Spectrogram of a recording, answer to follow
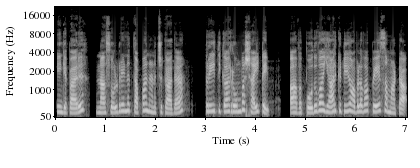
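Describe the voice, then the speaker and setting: A woman voicing a protective young man in an animated cartoon, speaking in a firm, warning tone. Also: mid-range voice, moderate pace, no room sound, natural voice.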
